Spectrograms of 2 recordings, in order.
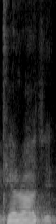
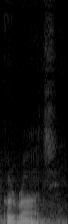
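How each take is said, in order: First: It is said with a British pronunciation. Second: It is said with an American pronunciation. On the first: "영국식 영어는 발음이 게라지" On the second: "미국식 영어는 발음이 액센트가 여기 있어가지고"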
